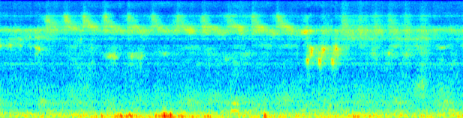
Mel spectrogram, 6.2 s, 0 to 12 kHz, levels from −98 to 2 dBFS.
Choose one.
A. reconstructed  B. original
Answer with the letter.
A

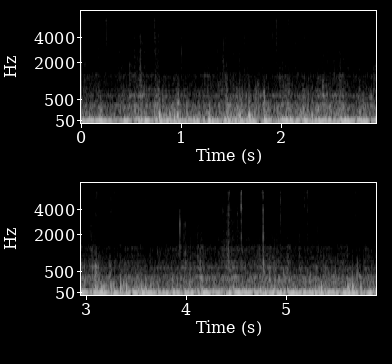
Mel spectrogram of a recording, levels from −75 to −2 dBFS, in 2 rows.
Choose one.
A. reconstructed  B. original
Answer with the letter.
A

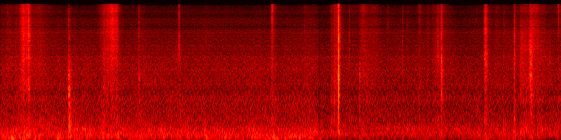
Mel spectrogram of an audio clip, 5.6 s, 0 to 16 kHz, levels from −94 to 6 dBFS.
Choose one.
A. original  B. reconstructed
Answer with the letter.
B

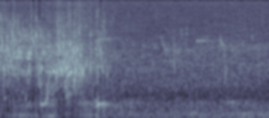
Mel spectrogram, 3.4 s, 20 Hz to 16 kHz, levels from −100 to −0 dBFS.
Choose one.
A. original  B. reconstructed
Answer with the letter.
A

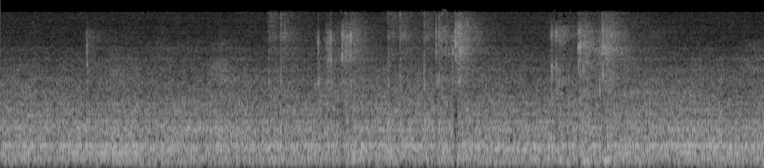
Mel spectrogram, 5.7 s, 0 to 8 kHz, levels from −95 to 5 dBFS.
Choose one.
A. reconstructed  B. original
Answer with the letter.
A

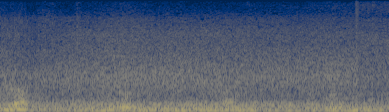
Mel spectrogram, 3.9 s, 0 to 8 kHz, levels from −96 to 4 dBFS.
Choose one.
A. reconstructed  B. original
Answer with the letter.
B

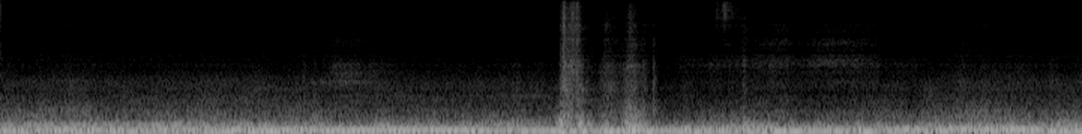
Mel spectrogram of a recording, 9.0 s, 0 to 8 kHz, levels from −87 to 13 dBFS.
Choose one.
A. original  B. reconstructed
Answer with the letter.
B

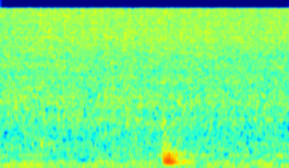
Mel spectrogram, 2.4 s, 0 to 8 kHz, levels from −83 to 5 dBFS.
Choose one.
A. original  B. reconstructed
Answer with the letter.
A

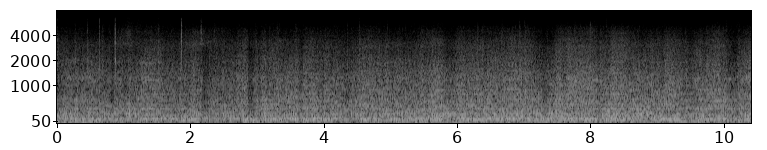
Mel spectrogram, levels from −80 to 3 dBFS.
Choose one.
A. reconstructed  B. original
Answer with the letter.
A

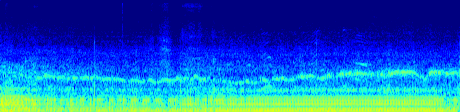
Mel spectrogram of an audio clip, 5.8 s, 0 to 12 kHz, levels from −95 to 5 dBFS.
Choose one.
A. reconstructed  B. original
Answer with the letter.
B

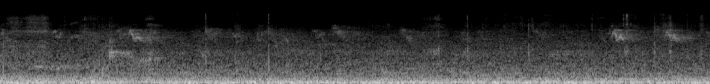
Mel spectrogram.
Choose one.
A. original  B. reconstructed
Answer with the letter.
A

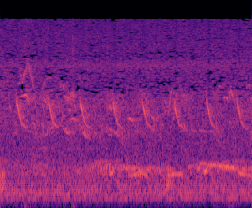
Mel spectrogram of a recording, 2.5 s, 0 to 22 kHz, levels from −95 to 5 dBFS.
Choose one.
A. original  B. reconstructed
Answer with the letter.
A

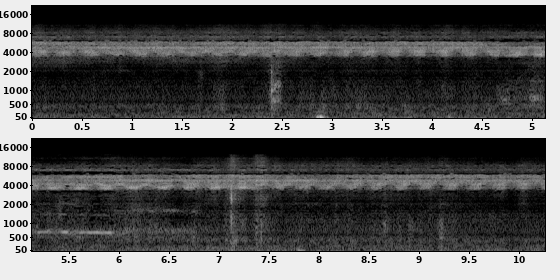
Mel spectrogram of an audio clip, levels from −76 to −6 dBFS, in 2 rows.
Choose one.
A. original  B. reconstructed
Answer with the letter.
B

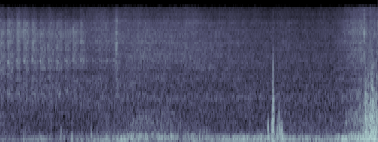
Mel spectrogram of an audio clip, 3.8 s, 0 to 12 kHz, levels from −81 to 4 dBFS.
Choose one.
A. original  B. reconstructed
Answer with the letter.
B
